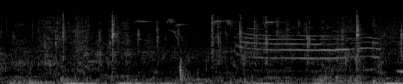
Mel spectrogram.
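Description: A cat meowing once, a drawn-out high call of about a second and a half starting a little past two seconds in, over scattered light clicks and taps of people eating by hand off banana leaves.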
